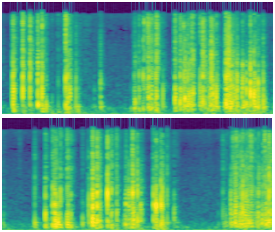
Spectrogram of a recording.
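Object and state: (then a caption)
Coarse cotton canvas cloth being scratched. A folded piece of thick, coarse-weave beige cotton canvas fabric lies flat, soft and non-hollow, and is scratched hard with the natural fingernails of one hand. Clusters of quick, dry, raspy strokes alternate with longer continuous scrapes and brief near-silent pauses, giving a bright, broadband scratching texture with little low end.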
